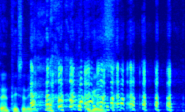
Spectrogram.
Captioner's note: laughter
